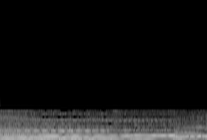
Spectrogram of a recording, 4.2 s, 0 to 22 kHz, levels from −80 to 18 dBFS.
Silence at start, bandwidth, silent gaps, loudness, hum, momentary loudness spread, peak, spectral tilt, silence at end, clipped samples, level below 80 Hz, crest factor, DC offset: 0 s; 5 kHz; none; -17 LUFS; none; 6 LU; -2 dBFS; -9 dB/octave; 0 s; under 0.1%; -58 dBFS; 14 dB; under 0.1%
